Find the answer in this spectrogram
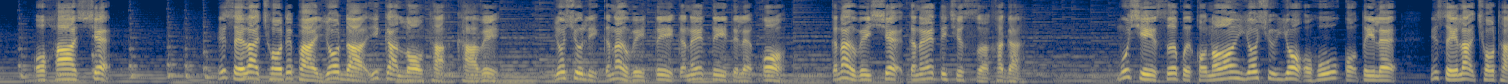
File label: victory through god lahu na, nt drama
